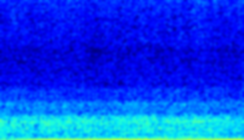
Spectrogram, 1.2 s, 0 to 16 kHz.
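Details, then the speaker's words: 1998 Nissan Maxima, manual, sat a long while with a dead battery, jump-started with a portable booster: heavy, loud rumble and roar right after starting that quiets down within seconds. "whoa noisy isn't it"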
